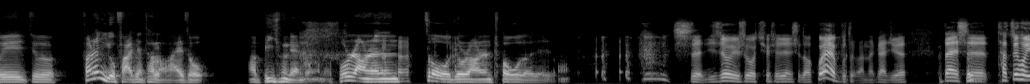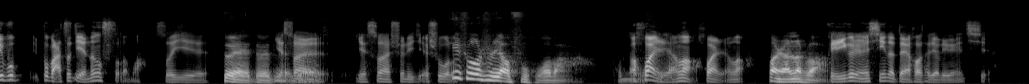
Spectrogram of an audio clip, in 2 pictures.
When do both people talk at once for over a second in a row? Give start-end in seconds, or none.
none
